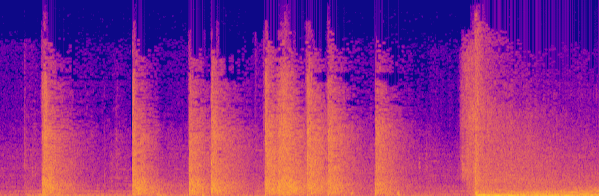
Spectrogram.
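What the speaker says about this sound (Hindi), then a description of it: "जैसे ही दोनों को मीडिया के सामने लाया गया, वैसे ही ताबड़तोड़ फायरिंग शुरू हो गई" Rapid bursts of gunfire ring out at close range during a police escort of two detainees before the media, sharp loud cracks in irregular clusters followed by a sustained rumbling roar.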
